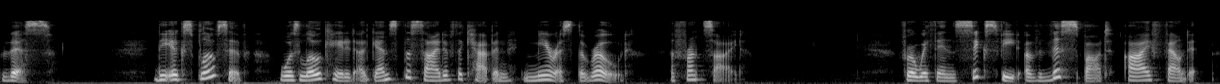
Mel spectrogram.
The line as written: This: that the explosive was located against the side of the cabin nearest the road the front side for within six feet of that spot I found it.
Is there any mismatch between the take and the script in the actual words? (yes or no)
yes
